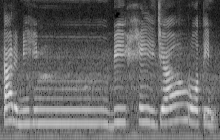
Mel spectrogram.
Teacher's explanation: দুই ঠোঁট মিলিয়ে গুণনা করতে হবে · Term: ইকফায়ে সাফাবি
